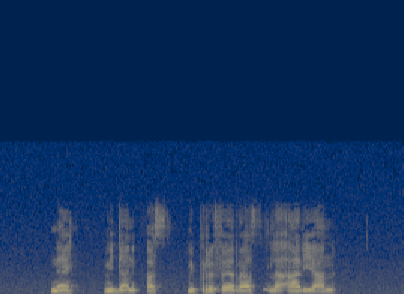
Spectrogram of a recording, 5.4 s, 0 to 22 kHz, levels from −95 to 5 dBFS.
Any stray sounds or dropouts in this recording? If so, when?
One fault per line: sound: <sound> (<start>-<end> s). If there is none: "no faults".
sound: dropout (1.9-2.0 s)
